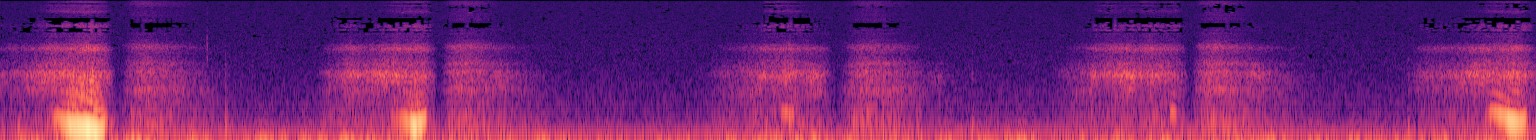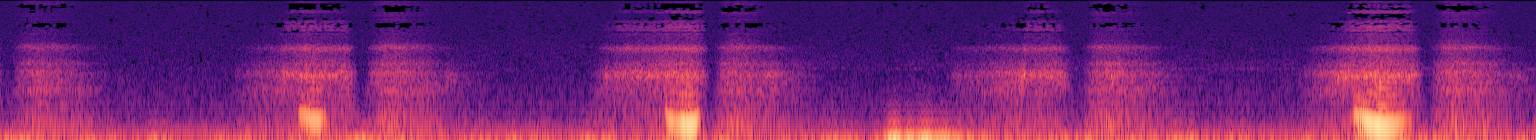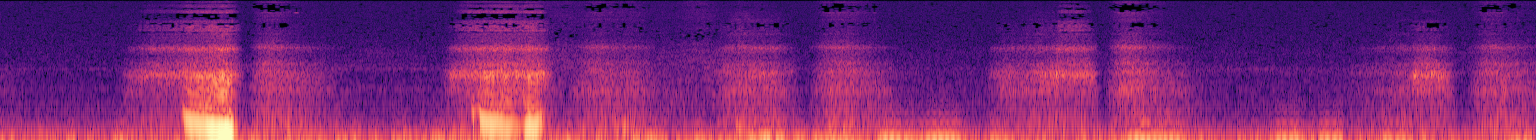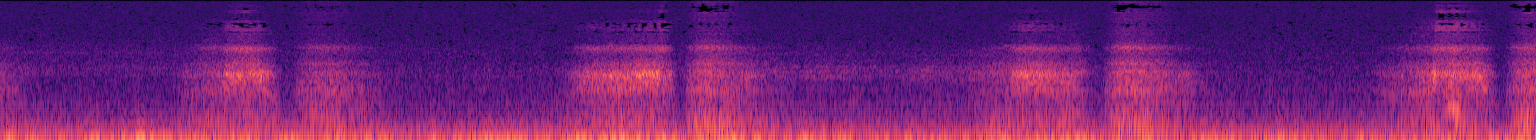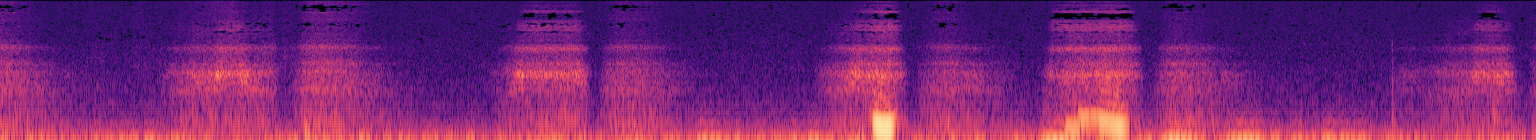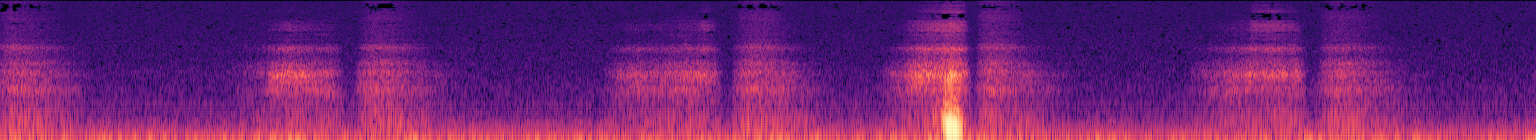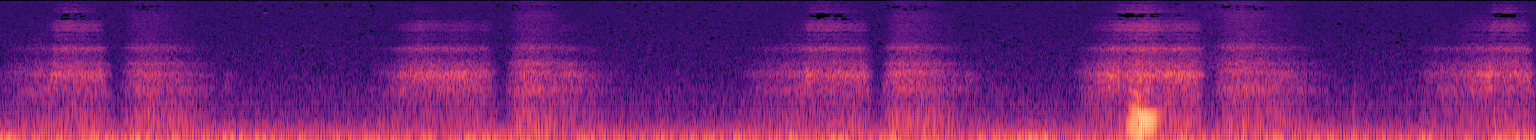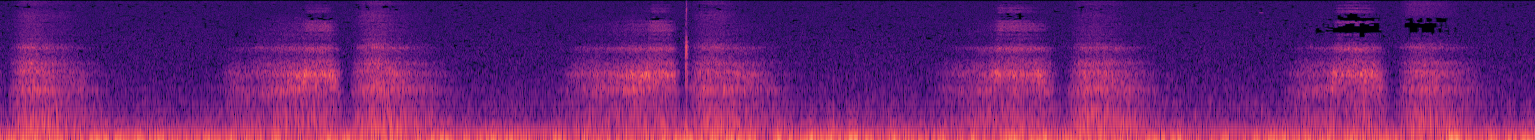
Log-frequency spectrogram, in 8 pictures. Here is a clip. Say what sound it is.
Schnarchen - Frau
real snoring of a woman
woman, snore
